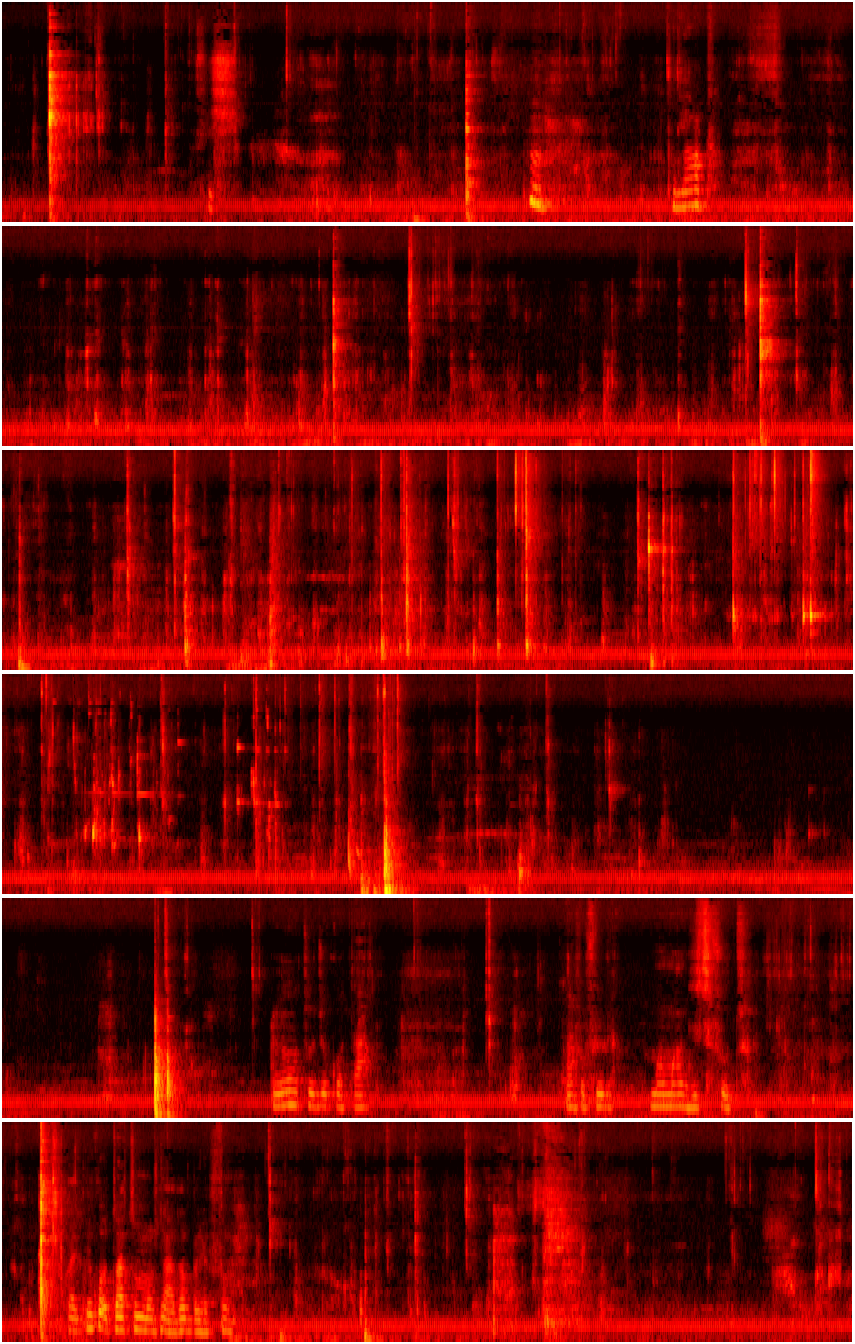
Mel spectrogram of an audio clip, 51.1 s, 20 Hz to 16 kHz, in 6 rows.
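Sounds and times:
chewing and lip smacking: 0:08.2 - 0:29.1, 0:29.7 - 0:33.8, 0:38.1 - 0:39.6, 0:41.4 - 0:42.9, 0:45.0 - 0:51.0.

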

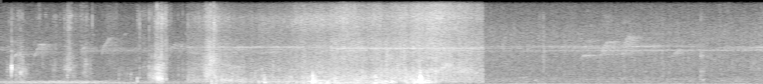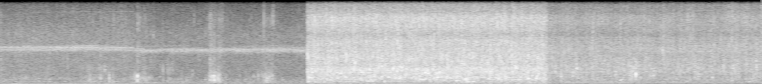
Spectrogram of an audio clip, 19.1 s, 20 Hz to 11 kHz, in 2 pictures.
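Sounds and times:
tent fabric rustling: 0:01.8 - 0:06.0
faint high whine: 0:02.3 - 0:14.9.

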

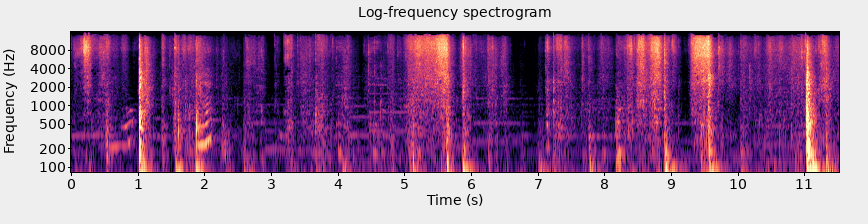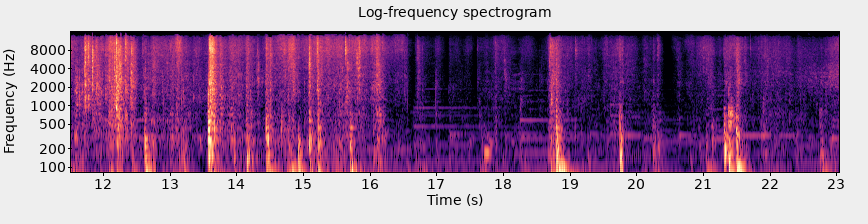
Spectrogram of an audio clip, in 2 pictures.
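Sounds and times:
light background music: 0:00.0 - 0:23.0
plastic board rustling and knocking: 0:04.6 - 0:16.6.

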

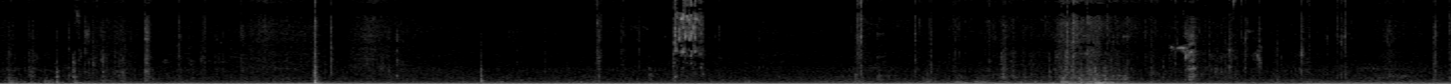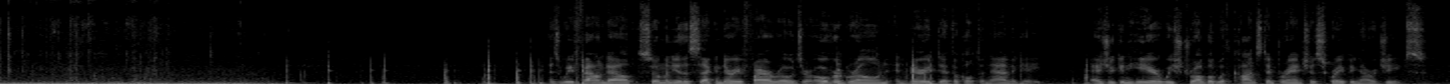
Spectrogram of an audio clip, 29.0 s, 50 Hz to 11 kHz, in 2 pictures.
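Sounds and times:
car engine droning: 0:00.0 - 0:18.1
branches scraping car body: 0:08.5 - 0:18.2.

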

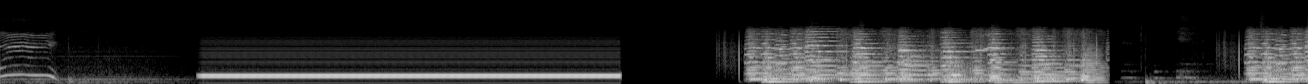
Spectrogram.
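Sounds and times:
music: 0:07.5 - 0:11.1, 0:12.5 - 0:13.0.

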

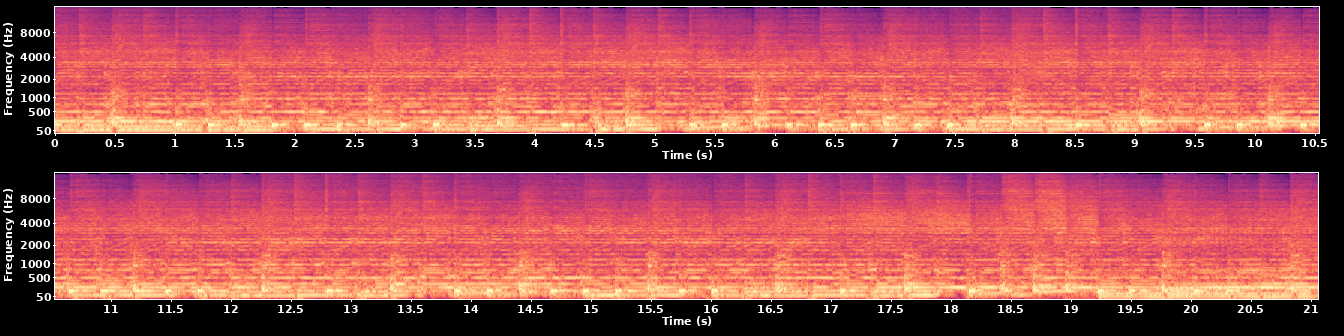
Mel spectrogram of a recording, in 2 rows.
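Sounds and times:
rock music with drums: 0:00.0 - 0:21.0.

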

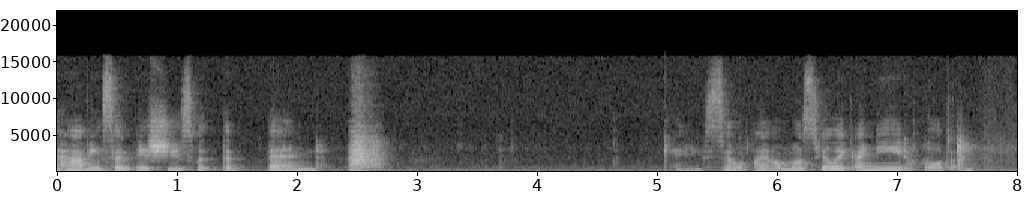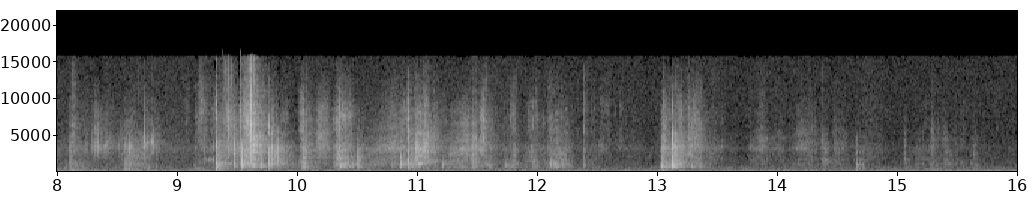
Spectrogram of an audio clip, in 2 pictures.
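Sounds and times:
tape crinkling and tearing: 0:08.1 - 0:13.4.

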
